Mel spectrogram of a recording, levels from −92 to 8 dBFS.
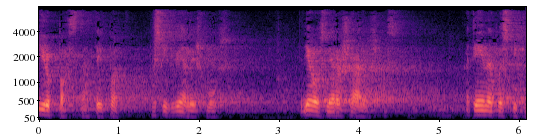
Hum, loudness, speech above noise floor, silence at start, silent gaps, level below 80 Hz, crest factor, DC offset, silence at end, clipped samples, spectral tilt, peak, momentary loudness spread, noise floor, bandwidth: none; -28 LUFS; 23 dB; 0 s; none; -74 dBFS; 18 dB; under 0.1%; 0 s; under 0.1%; -3 dB/octave; -10 dBFS; 22 LU; -49 dBFS; 7.6 kHz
